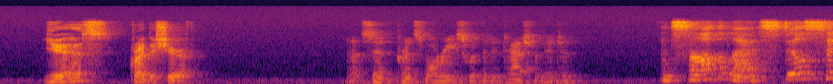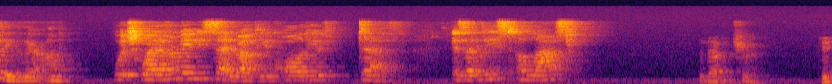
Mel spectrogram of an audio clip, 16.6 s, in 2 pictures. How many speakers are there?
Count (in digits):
4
